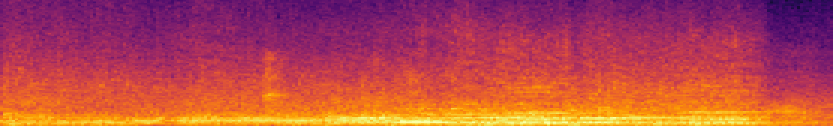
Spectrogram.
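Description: Green Porsche GTE race car engine at Imola in a sim racing endurance series, a steady droning rev with harmonic whine that swells slightly mid-clip, heard at moderate distance without talk.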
